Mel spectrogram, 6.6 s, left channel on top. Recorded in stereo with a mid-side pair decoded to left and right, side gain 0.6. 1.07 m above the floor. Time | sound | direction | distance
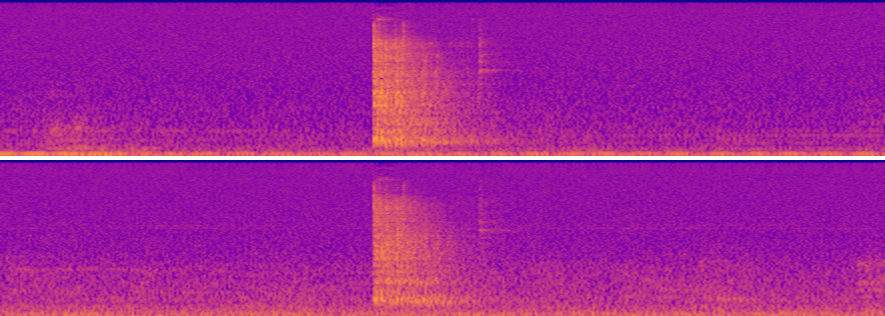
2.8 | a dropped coin | 55° left | 5.5 m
